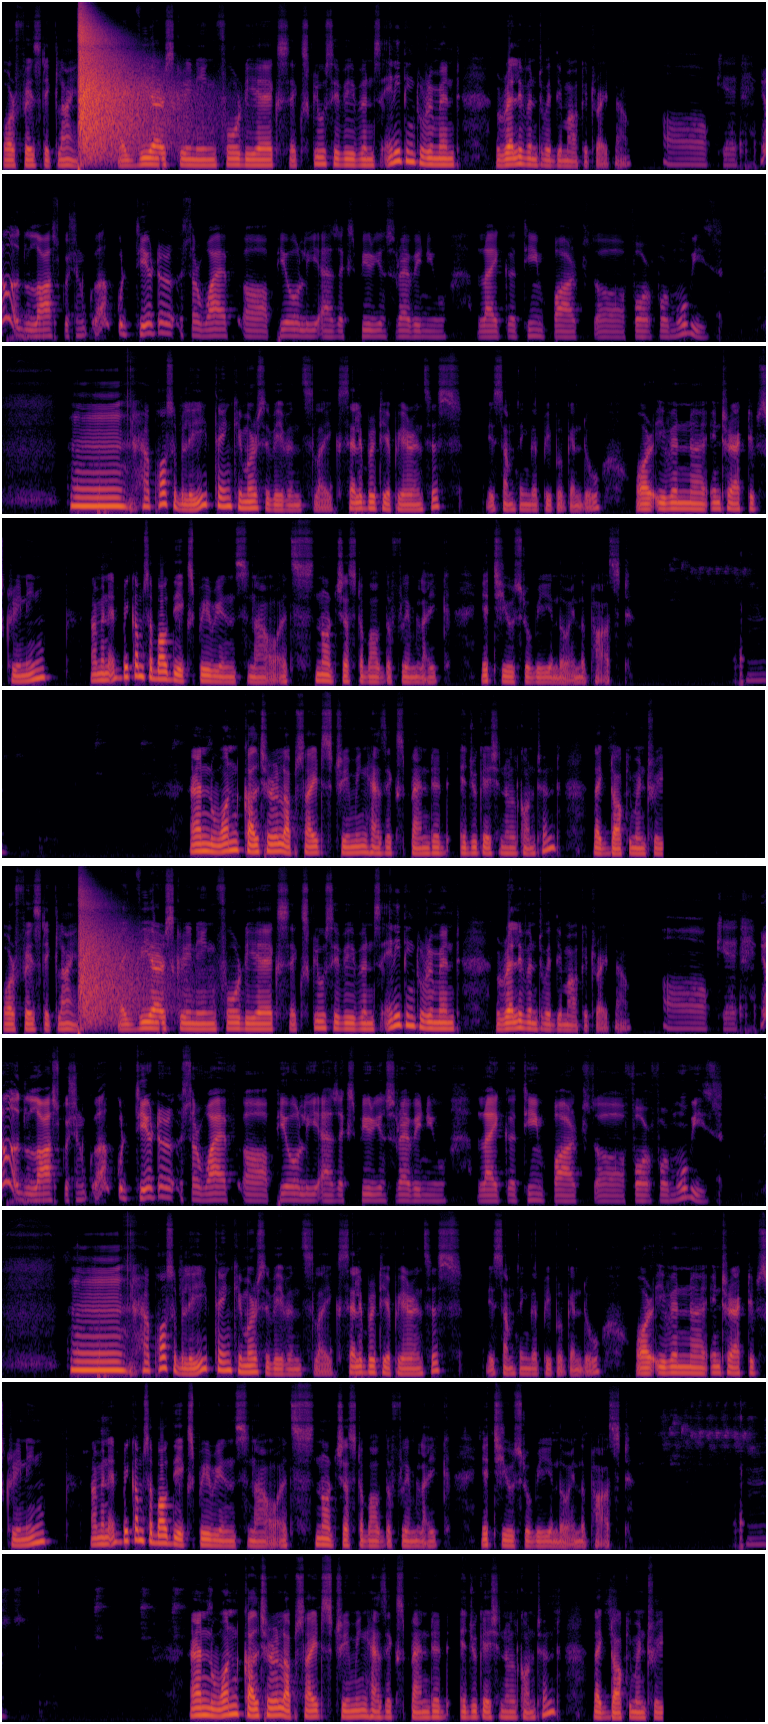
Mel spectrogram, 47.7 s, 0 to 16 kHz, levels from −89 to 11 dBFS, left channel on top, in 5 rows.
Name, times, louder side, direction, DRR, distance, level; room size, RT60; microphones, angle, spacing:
voice 1, 0.0-7.8 19.3-19.5 19.9-24.8 25.1-29.2 29.8-34.1 34.6-36.4 40.5-46.5, equal, 10° right, 3.0 m, -32 dB
sound 1, 0.9-2.4, left 9 dB, 40° left, 0.5 m, -28 dB
voice 2, 8.3-18.5 37.0-38.3 39.4-39.5 39.9-40.0 40.3-40.4, right 3 dB, 55° right, 6.7 m, -41 dB
head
